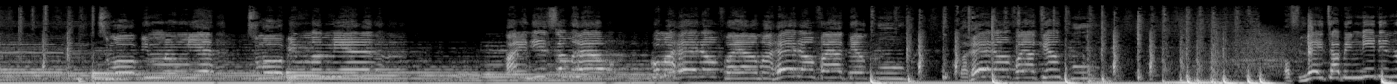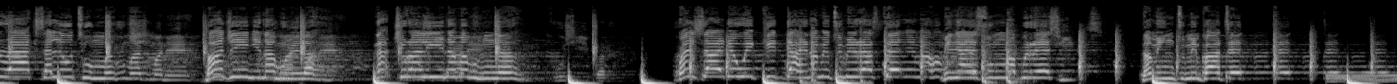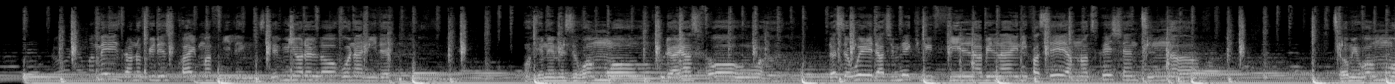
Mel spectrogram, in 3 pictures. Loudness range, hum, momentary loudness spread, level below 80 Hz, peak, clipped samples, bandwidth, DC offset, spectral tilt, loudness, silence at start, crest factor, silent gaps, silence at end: 3 LU; none; 8 LU; -20 dBFS; 0 dBFS; under 0.1%; 16.5 kHz; under 0.1%; -5 dB/octave; -19 LUFS; 0 s; 16 dB; none; 0 s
